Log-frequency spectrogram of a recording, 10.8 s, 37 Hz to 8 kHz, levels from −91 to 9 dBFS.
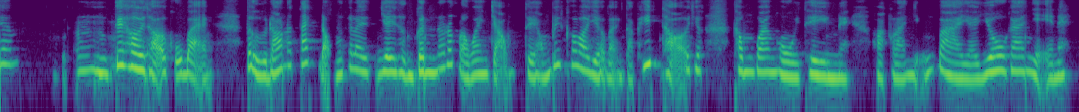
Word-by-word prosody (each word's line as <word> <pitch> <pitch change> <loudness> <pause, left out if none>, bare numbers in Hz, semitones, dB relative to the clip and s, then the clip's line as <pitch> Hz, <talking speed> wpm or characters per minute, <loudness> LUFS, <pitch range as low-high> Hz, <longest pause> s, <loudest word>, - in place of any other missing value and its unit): á, 375 - -1 0.7
ừm, 265 -2 0
cái 350 - +6
hơi 315 -4 +7
thở 255 -2 +1
của 215 - 0
bạn, 210 -4 -2 0.3
từ 235 -10 +3
đó 240 +6 +2
nó 340 - -6
tác 370 -1 -1
động - - -2
cái 305 - -4
lây 260 -3 0
dây 250 +2 +4
thần 225 -4 +1
kinh, 245 -1 +5
nó 295 +5 -2
rất 360 0 -3
là - - 0
quan 225 +3 0
trọng. 205 +1 -5 0.2
Thì 205 - -1
hổng 200 0 -2
biết 355 - 0
có 350 - -2
bao 290 -5 +1
giờ 210 -1 0
bạn 195 0 -7
tập 175 -3 -11
hít 370 +2 +6
thở - - -2
chưa? 280 - -2 0.3
Thông 255 -1 0
qua 255 -1 +1
ngồi 210 -6 +1
thiền 205 -4 +3
nè 190 - 0 0.3
hoặc 200 -1 -8
là 185 -1 -3
những 215 +4 -5
bài, 195 -4 0
à, 180 - -3
yoga 265 0 +3
nhẹ 215 -7 -3
nè? 205 - 0
240 Hz, 255 wpm, -19 LUFS, 205-275 Hz, 0.7 s, hơi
